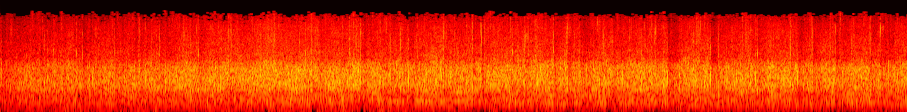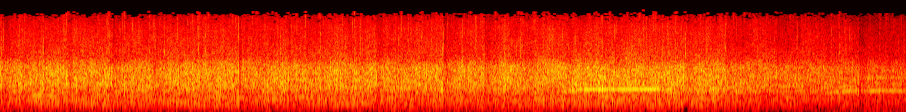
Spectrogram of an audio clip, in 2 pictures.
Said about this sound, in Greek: Σε λίγο θα συνδεθούμε, φίλες και μπορούμε να συνδεθούμε με την Κνεσέτ. Για να ακούσουμε, να έχουμε λίγο ήχο, ακούτε τα χειροκροτήματα που σας έλεγα πριν από λίγο.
